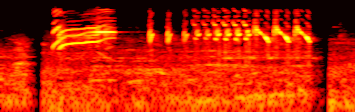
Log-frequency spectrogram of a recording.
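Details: Himalayan goldfinch song from Parachinar, sung for a female: a drawn rising whistle, then a lively series of high twittering notes and down-slurred chips over faint background noise.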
